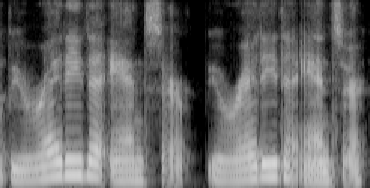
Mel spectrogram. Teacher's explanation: the T became a flap T. So it was not overly aspirated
